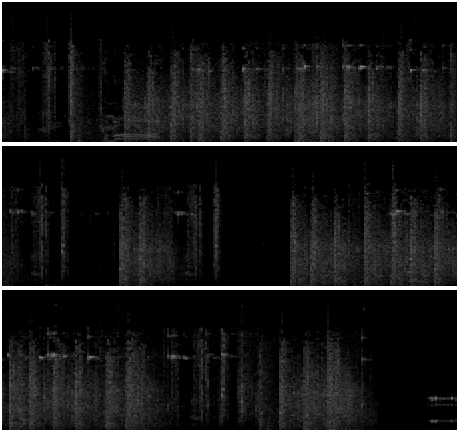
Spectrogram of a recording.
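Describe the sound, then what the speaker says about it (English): Automatic weapon gunfire in the video game Fallout New Vegas: long, loud, rapid bursts of shots, broken by a short pause, then firing resumes, with no talking. "They deal a lot of damage and they often attack with automatic weapons."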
